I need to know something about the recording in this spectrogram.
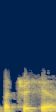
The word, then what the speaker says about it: Patricia: partner at Trinity Ventures I think I pronounced back to here a little bit in a Latin format because I'm constantly hanging out with all these people from Europe and Latin America and so forth but Patricia's American so I think you use of the pronunciation Patricia right right Patricia that's right well welcome I love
